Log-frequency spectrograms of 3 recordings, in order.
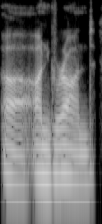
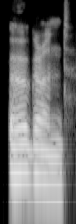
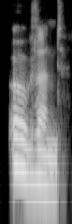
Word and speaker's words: Urgrund: Yeah, the band is actually called Urgrund. All right, that's a funny way of saying that. It's a German word that means ancient earth. Yeah, Urgrund. That's how you say it.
